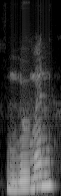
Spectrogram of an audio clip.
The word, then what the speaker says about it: Noumane: how to pronounce it it's pronounced newman think about a newman but for french people okay so like newman just like the guy on seinfeld as far as pronunciation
